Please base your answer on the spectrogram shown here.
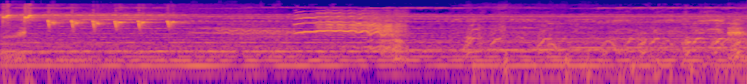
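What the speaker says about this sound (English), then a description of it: "They bond with each other through loud neighing and intimate rubbing" A herd of zebras in the African wild gives a few soft neighs and whinnies, faint and distant, among chirping birds and buzzing insects.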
